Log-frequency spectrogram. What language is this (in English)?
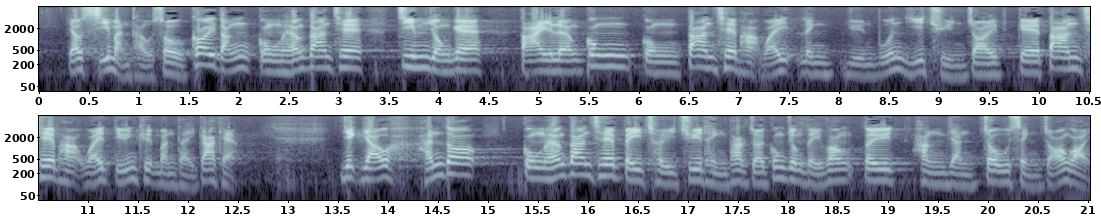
Cantonese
